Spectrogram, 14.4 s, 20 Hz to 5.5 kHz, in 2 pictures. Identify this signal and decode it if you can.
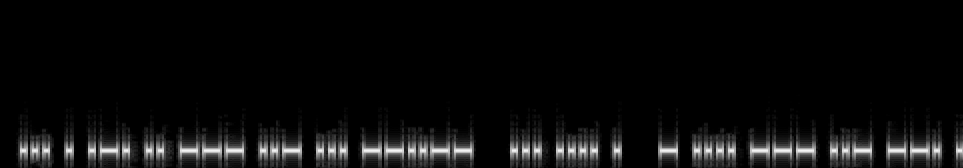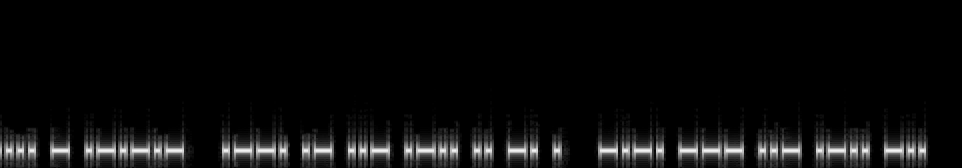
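Morse code, heard as a keyed tone, about 28 wpm, 600 Hz. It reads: SERIOUS, SHE THOUGHT. PAULINE COULD
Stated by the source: Morse code practice at 28 wpm, text of Ken Follett's novel Never in English, from CW med Gnister.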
